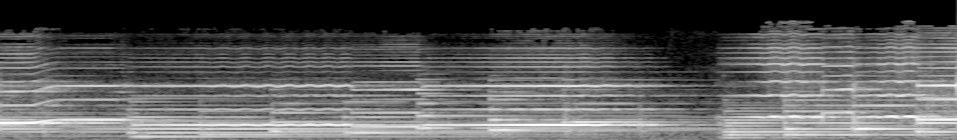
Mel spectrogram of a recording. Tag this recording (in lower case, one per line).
playing erhu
